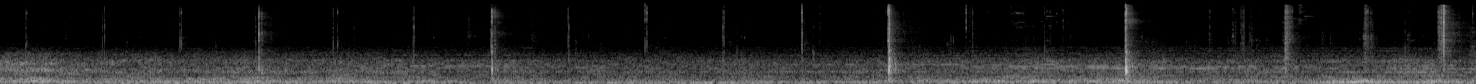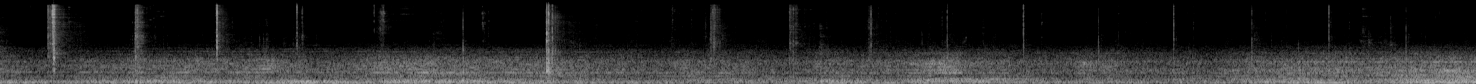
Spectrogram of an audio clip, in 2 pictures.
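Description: Sharp, irregular clicks and cracks from Tomb Guard sentinels' metal-plated heels striking the stone and from their rifles being handled as they march and halt. The clicks come over a low steady background, with the loudest strikes about a third and a half of the way through.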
